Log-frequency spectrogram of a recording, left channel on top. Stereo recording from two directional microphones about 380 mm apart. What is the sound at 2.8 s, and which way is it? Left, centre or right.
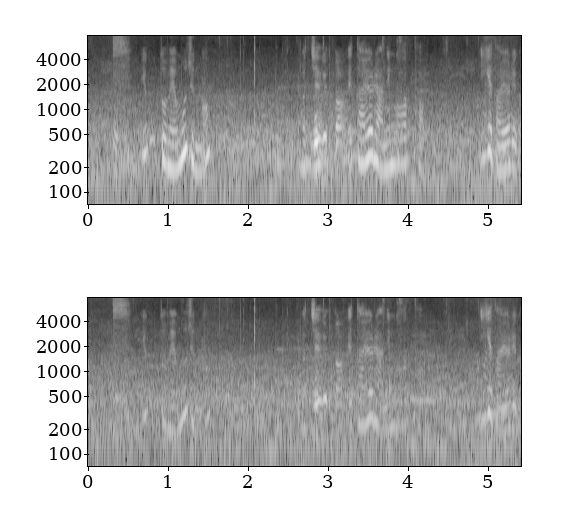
A woman's voice, centre.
